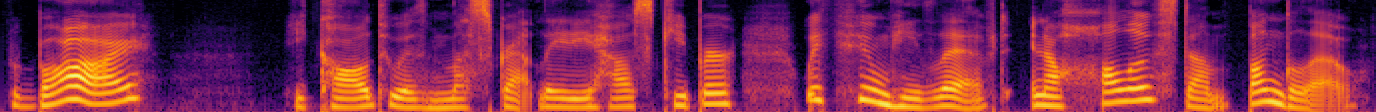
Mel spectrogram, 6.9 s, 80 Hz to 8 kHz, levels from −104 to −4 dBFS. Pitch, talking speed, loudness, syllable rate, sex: 215 Hz, 155 wpm, -21 LUFS, 4.9 syllables/s, female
